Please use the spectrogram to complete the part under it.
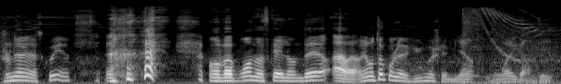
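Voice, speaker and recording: A man giving casual, jokey commentary on a video game while playing, shouting during fights. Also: a little high, quick pace, a little hiss or hum. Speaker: let's play gamer.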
